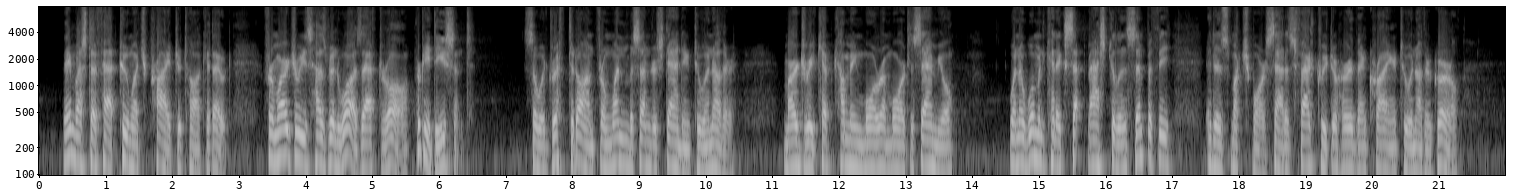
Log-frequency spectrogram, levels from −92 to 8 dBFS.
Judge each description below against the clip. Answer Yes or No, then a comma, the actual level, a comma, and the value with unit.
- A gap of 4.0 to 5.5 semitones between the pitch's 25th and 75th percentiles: No, average, 3.3 semitones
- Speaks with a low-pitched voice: Yes, low, 115 Hz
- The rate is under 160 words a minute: Yes, average, 145 wpm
